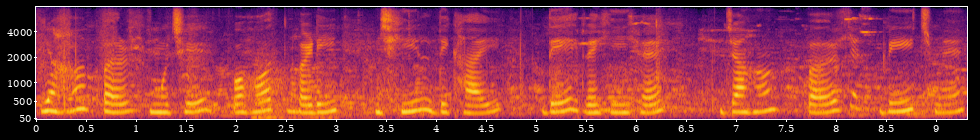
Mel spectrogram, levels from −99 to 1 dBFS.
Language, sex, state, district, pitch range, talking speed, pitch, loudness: Hindi, female, Himachal Pradesh, Shimla, 210-255 Hz, 90 wpm, 225 Hz, -16 LUFS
